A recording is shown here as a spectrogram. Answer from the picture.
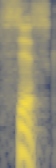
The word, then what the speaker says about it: CISC: CISC.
